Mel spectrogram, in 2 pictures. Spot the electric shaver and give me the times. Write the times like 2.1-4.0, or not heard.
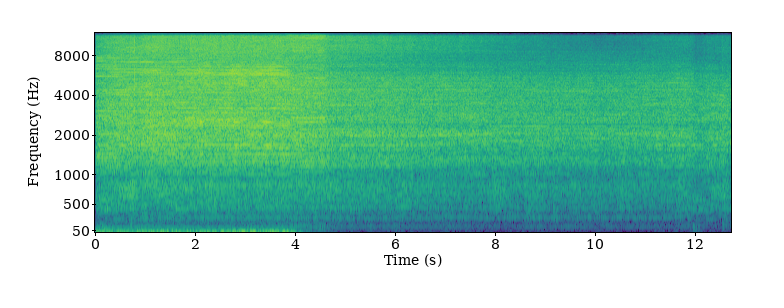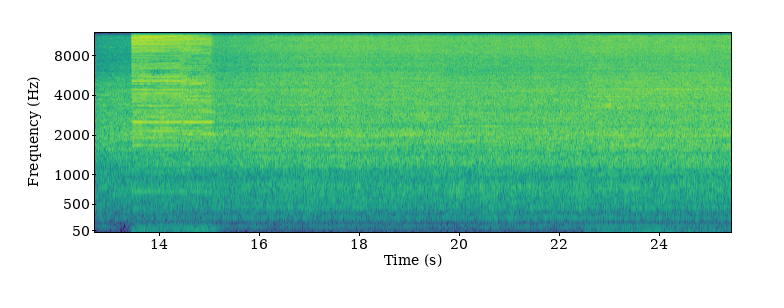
0.0-4.6, 13.4-15.1, 22.5-25.3.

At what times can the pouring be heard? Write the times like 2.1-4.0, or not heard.
not heard.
